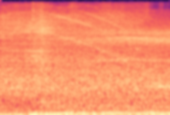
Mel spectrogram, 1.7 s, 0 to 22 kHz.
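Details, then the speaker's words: Stock 5.7 L Hemi V8 burning oil, random-misfire code: lumpy, uneven idle with cylinder one worst, not firing at all; smoke puffs from the plug hole. "it's obviously uh this thing is misfiring on cylinder number one the worst I mean it's really bad this thing's not firing at all"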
